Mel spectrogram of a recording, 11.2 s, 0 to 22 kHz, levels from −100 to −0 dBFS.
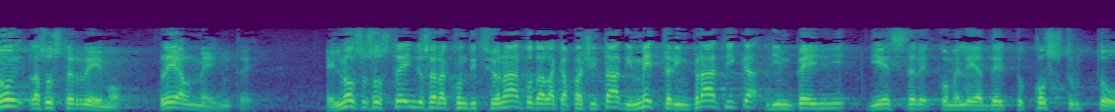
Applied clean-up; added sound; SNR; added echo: none; none; none; none.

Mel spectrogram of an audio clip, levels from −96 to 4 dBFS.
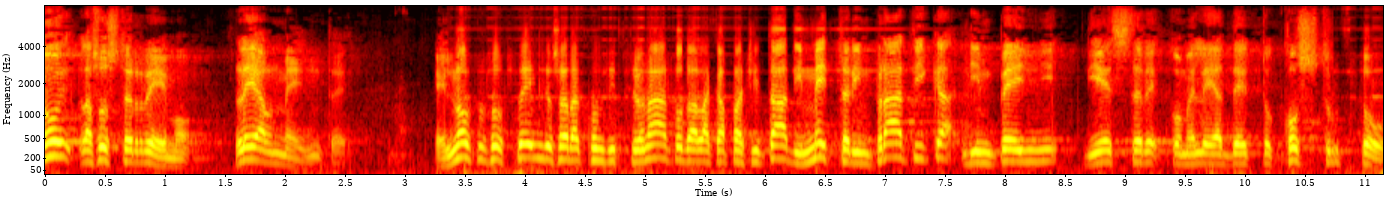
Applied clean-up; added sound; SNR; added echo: neural separator model SepFormer DNS4.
